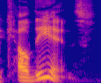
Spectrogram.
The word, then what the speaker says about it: Chaldeans: He said, FYI, the H in Chaldeans is silent. So what is it? The Chaldeans? Okay. Okay. I gotcha. Huh. I've always heard people pronounce it Chaldeans too. So there's been a lot of other people out there that have been saying it wrong.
